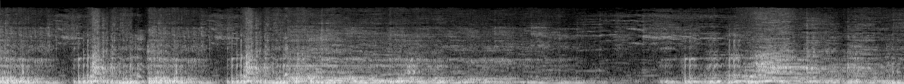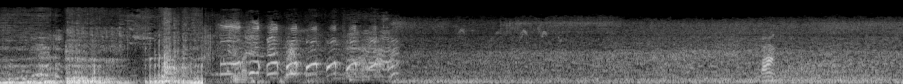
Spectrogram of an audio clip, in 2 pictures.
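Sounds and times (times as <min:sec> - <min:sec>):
loud animal roar: 0:00.0 - 0:11.7.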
